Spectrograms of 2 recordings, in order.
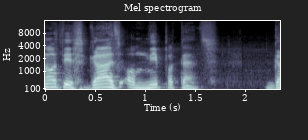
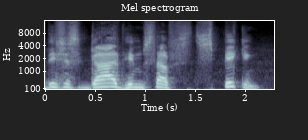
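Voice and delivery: ordinary talk

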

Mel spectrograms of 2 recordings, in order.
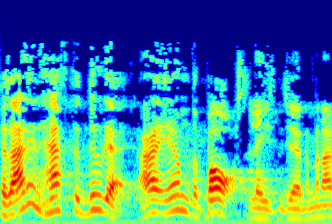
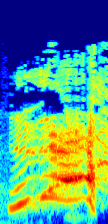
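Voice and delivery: much higher, loud yelp; shocked yell; 8 dB louder than usual. Retold or imitated. Boss seeing the wrecked van, loud yelp. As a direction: yelp at the sight of the damage.

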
